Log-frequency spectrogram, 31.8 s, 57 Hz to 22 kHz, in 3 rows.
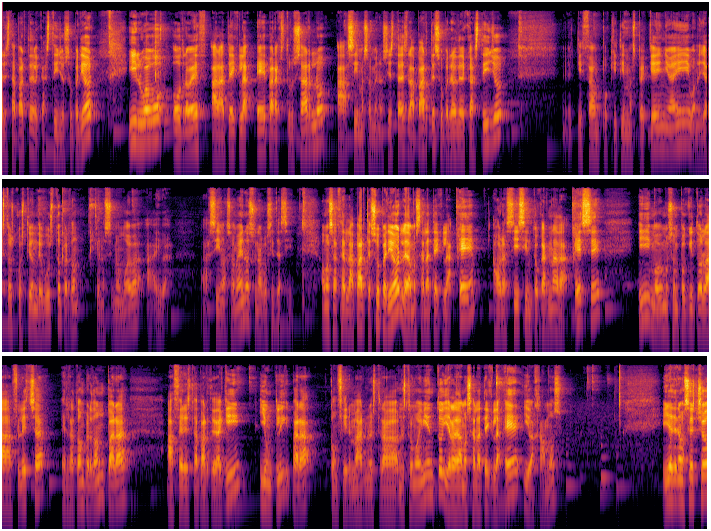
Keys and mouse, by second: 2.3 e, 5.1 click, 5.5-8.2 middle drag, 8.9 click, 9.9-11.1 drag, 11.8 ctrl+z, 12.5-13.6 drag, 13.9-15.4 middle drag, 17.4 e, 19.1 s, 24.7 click, 25.2-27.3 middle drag, 28.6 e, 29.9 click, 30.2-31.7 middle drag.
